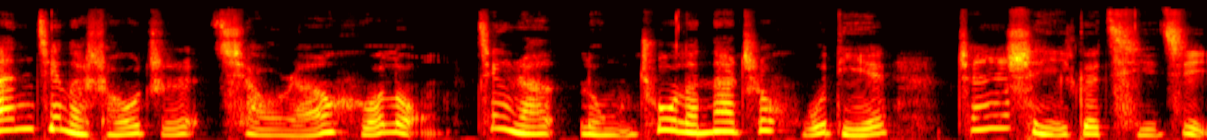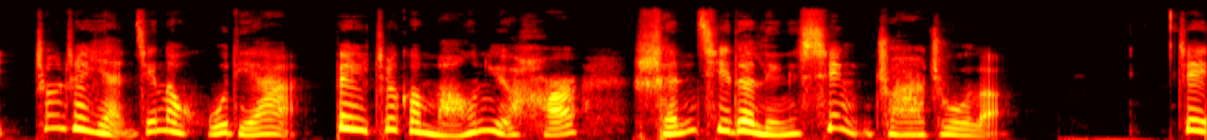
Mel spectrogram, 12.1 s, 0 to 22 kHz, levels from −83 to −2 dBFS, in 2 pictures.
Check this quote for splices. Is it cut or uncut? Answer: cut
